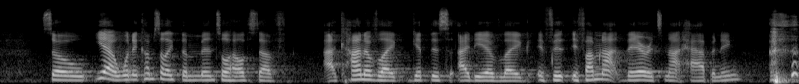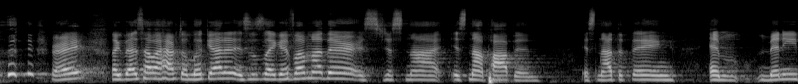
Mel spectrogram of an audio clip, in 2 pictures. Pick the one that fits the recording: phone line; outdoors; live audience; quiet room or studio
live audience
